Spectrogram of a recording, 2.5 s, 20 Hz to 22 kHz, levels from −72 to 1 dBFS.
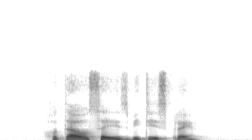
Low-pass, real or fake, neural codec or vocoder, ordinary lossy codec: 10.8 kHz; fake; codec, 24 kHz, 0.9 kbps, DualCodec; none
